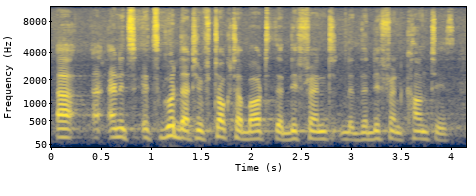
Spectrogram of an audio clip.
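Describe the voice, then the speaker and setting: A man with a Kenyan accent interviewing conversationally, feeling his way haltingly into his questions. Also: medium pitch, mellow. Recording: reverberant hall with background noise.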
